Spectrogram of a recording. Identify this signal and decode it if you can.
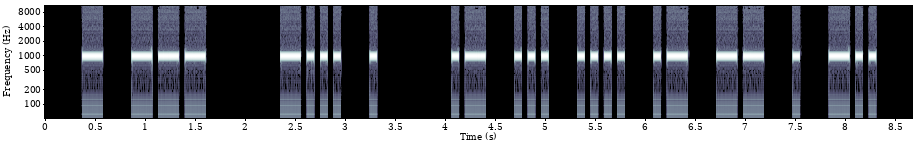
Morse code, heard as a keyed tone, about 18 wpm, spaced as for 15 wpm, 1000 Hz. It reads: TO BE ASHAMED
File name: qotdfiles / 15wpm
